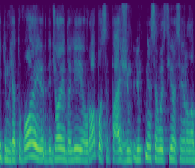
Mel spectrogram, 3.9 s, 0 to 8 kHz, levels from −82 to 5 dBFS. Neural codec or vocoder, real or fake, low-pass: none; real; 7.2 kHz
